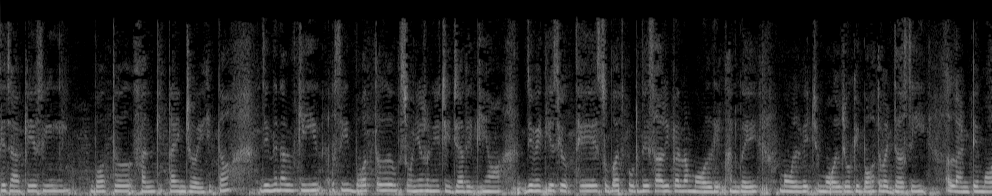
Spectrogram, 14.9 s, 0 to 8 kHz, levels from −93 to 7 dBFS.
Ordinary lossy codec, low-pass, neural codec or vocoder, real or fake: MP3, 32 kbps; 7.2 kHz; codec, 16 kHz, 2 kbps, FunCodec, trained on Chinese and English, 25 frames a second; fake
